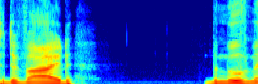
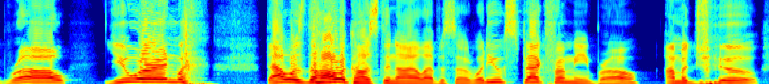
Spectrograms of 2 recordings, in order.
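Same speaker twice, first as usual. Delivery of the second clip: retold reply; 5 semitones higher, 5 dB louder than usual. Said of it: "I was like".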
